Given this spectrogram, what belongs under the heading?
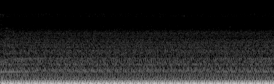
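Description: A 2012 Subaru engine with a misfire idles steadily, a low even rumble with a regular pulsing throb and no other sounds.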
